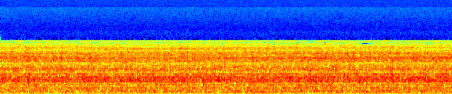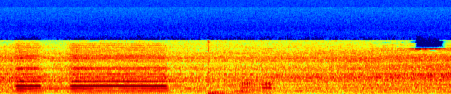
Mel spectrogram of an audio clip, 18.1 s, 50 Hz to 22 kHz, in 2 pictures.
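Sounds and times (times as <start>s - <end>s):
car horn honking: 9.3s - 12.9s
traffic hum: 12.4s - 17.0s.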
